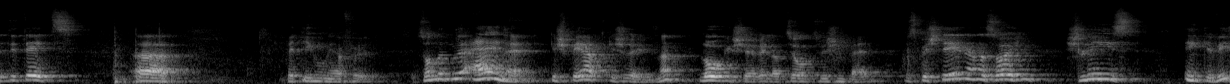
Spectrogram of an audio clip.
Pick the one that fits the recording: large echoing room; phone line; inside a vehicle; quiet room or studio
large echoing room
